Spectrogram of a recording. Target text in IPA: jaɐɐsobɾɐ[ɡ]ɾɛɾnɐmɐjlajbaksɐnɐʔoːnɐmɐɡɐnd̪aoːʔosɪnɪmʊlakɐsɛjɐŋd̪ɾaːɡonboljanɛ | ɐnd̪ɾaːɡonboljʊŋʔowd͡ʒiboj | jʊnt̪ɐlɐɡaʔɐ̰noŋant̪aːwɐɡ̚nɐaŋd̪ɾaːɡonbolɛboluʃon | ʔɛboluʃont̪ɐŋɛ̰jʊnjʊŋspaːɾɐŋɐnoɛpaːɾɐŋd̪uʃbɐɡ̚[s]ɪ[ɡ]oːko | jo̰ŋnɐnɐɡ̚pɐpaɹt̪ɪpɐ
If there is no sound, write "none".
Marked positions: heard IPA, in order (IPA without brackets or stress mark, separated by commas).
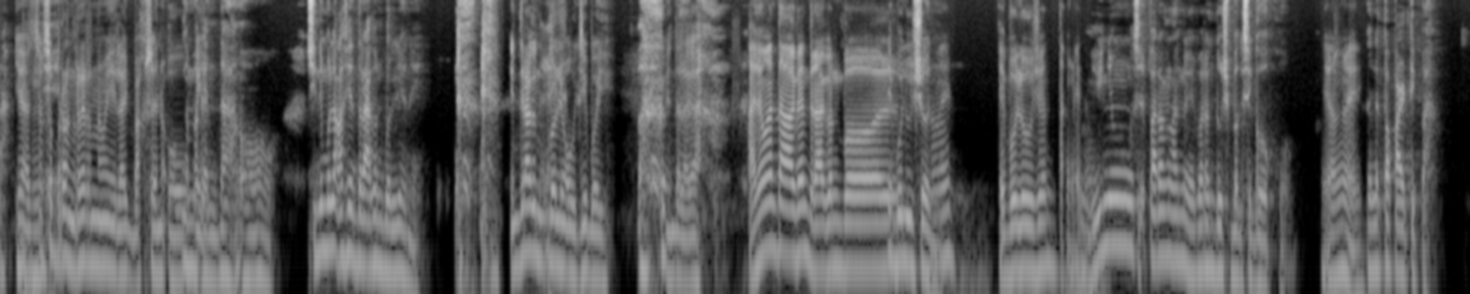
ŋ, s, ɡ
